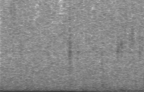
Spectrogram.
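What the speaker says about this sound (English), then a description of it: "But the pounding rain on my head washed that thought away." Pounding rain, a dense, steady hiss of drops beating down on surfaces, loud and close and unbroken, with a low rumble underneath and no voices.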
